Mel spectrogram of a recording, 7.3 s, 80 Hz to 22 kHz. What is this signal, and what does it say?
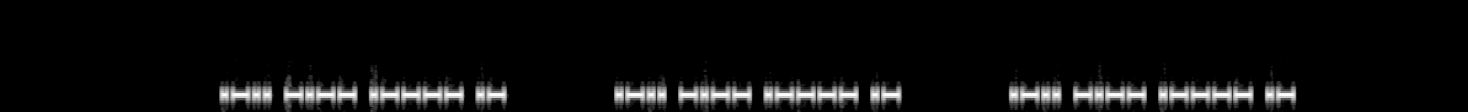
Morse code, heard as a keyed tone, about 46 wpm, 700 Hz. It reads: LY1A LY1A LY1A
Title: DXCC-100 Call Signs - 4 Characters - Repeated 3x - 45wpm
